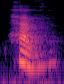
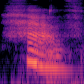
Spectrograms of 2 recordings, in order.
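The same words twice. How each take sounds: First: It has an h and a reduced vowel. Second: It has a clear h and a full vowel. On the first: "the weak form is simply have" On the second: "in its full form"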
